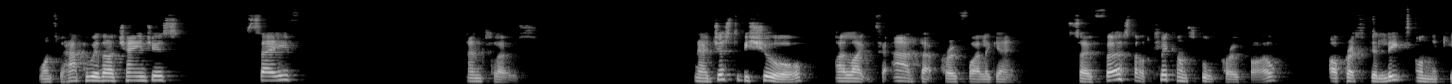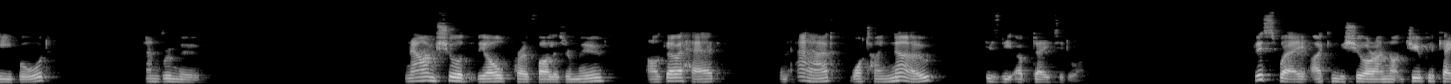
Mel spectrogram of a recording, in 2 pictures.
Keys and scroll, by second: 13.7 BackSpace.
